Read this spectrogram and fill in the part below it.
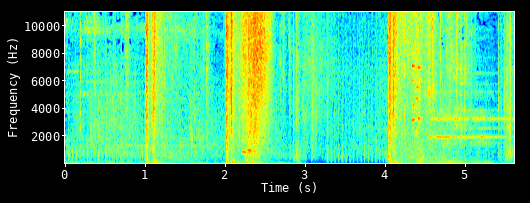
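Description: A rifle fires in short, loud bursts.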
